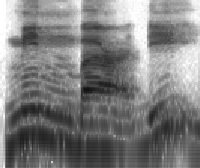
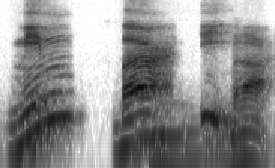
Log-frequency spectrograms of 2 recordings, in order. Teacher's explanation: Yang harusnya min ba'di jadi mim ba'di. Berubah mim disertai dengung. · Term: iklab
